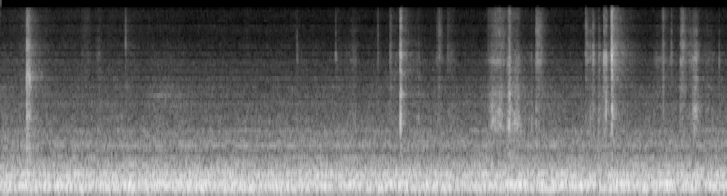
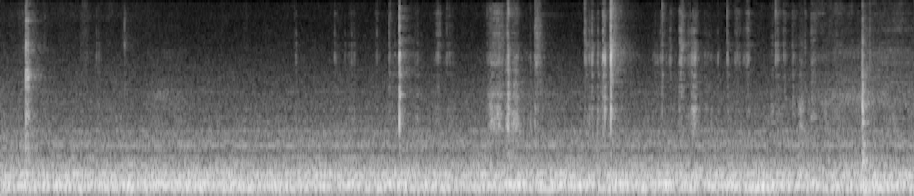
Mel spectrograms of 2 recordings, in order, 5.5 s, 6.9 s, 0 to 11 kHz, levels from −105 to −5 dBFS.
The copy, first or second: first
